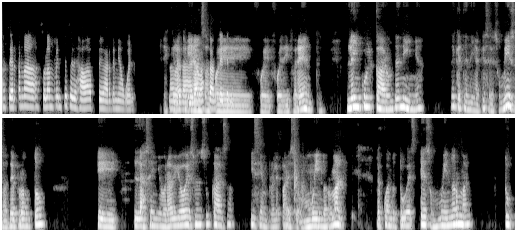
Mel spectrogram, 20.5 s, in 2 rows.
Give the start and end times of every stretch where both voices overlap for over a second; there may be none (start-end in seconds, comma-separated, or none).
3.3-4.7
